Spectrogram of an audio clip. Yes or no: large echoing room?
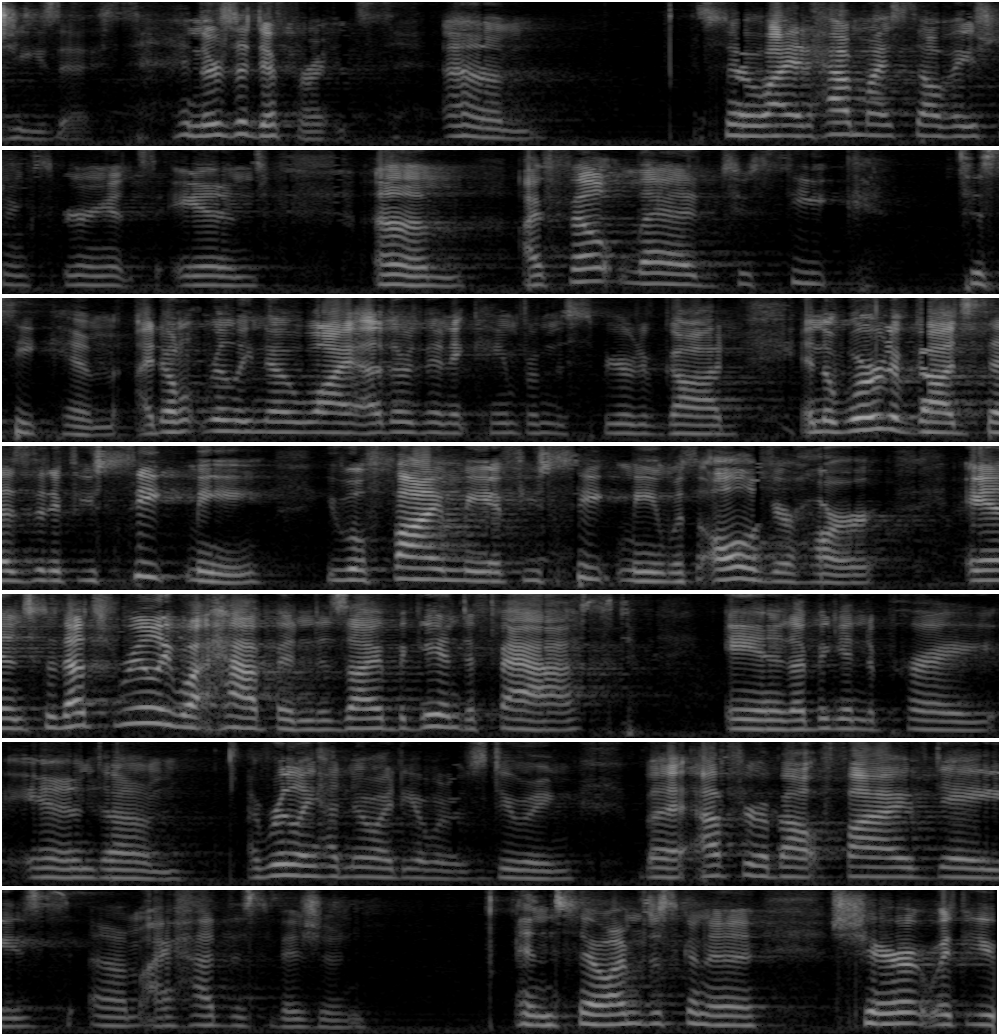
yes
